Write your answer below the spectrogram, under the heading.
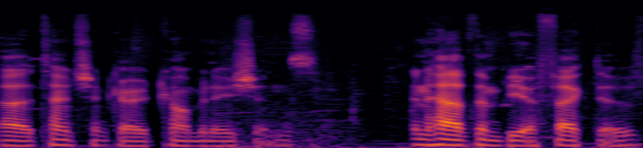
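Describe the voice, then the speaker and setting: Music plays in the background. A man with a fairly low pitch speaks at a moderate pace. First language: French. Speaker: video game streamer. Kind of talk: live gameplay stream chat. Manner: casual, halting with repeated words.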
